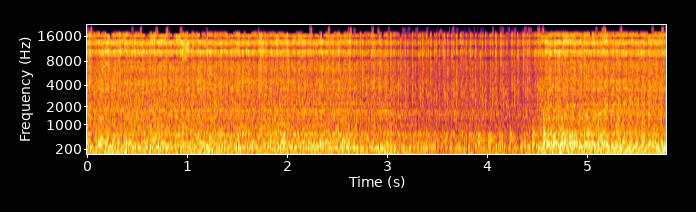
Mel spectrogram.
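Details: 1957 Chevrolet Bel Air V8 sitting 30 years, gravity-fed from a gas can: stumbles and lopes unevenly at idle with irregular firing pulses, a brief sag then recovery, seems to want to stay running; rough running, cause undetermined.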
